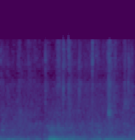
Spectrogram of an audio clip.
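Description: Light rain falling, a faint steady hiss of drops on the ground, with a brief soft bump a little under a second in.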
